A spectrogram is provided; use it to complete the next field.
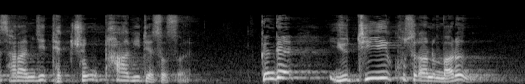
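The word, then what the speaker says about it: Εὔτυχος: 우선이 청년에 대해서 소개를 좀 하겠습니다.이 청년 이름이 한글 성경에는 유두고라고 돼 있는데 그 원 발음으로 읽으면 유티코스입니다. 유티코스.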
